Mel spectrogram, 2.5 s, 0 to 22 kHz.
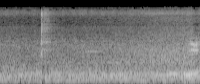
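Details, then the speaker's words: DC pedestal fan that ran on only one speed, after rewiring the speed selector connections, on setting 1 at full speed: steady airy rush over a low, even hum, no knocks or wobble. Normal running. "1 पे full speed पे अभी चल रहा है।"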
